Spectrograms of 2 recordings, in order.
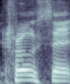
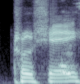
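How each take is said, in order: First: The word ends with a 'set' sound. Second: The word ends with a 'shay' sound. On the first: This is the mistaken way it was said. The speaker calls it wrong. "I said crowset instead of crochet" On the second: This is the usual way to say it. The speaker calls it right. "instead of crochet"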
